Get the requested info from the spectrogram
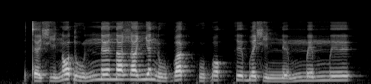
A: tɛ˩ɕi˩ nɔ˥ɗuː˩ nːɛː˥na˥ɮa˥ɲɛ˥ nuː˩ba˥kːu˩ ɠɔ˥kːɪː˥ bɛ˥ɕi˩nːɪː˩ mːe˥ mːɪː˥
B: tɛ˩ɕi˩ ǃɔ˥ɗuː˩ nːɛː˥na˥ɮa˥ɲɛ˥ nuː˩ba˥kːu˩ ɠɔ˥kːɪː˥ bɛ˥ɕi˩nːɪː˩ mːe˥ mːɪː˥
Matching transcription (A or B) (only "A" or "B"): A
